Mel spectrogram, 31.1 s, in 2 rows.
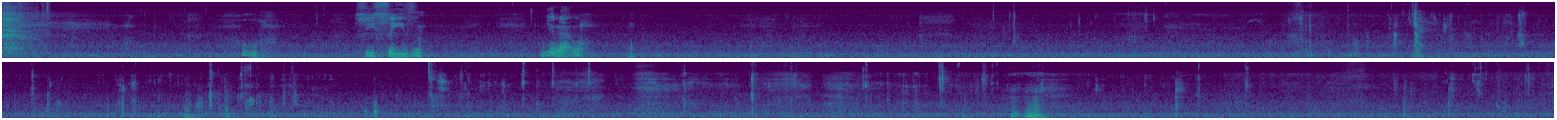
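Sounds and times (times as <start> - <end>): faint low hum: 0.0 - 31.0
person chewing and biting: 12.8 - 21.7, 22.3 - 25.6, 29.3 - 31.0.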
